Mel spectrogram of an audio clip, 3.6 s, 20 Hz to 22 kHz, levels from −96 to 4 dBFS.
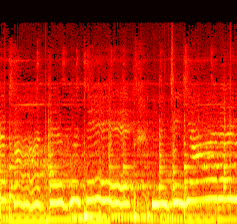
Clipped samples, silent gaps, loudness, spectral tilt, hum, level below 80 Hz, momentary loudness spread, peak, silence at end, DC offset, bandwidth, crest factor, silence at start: under 0.1%; none; -12 LUFS; -8.5 dB/octave; none; -24 dBFS; 4 LU; 0 dBFS; 0 s; under 0.1%; 10.5 kHz; 10 dB; 0 s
